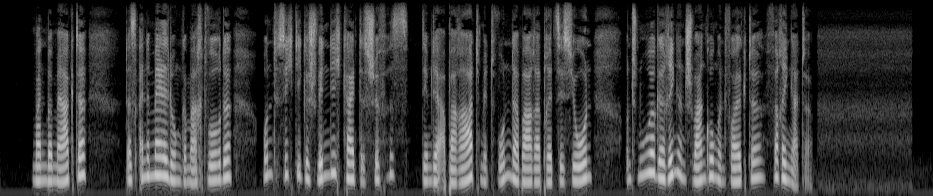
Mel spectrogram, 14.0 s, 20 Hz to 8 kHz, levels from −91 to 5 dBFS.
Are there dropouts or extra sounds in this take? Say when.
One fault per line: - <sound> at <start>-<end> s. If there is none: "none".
none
